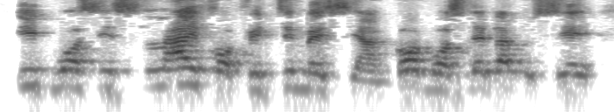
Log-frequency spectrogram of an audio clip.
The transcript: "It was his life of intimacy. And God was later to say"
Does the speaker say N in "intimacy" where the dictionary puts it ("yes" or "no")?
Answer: no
